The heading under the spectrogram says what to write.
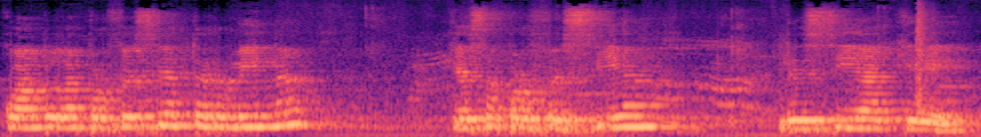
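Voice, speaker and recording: A woman's voice: high voice, fairly even intonation, moderate pace, warm tone. A woman giving a personal faith testimony at a church service, telling it earnestly with frequent restarts. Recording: echoey room sound.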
